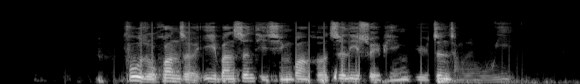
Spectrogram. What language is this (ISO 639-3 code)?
zho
